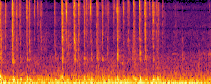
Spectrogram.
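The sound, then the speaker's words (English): Rapid typing on a computer keyboard: a dense, steady stream of sharp plastic key clicks with no pauses and no talk. “I typed it in right, I think.”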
